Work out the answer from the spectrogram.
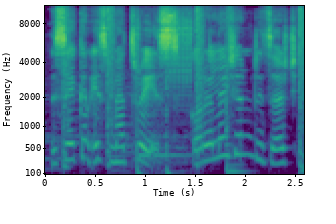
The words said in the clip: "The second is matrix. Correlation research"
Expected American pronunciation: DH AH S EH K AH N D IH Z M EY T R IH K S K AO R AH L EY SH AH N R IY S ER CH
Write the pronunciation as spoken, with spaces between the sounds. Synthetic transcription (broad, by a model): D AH S EH K AH N D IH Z M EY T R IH S K AO R AH L EY SH AH N R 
